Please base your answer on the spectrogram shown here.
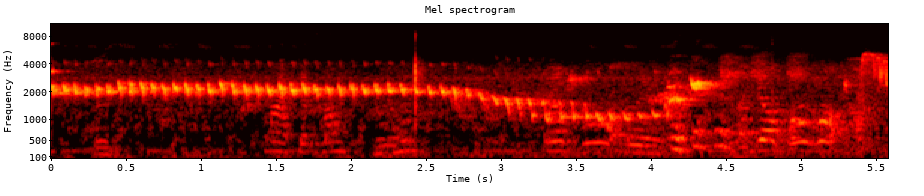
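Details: Caged magpie-robin, once mute, singing in response to played-back magpie-robin song: a long, fast, evenly pulsed trill held steady before dropping lower, then short sharp notes over a busy background.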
